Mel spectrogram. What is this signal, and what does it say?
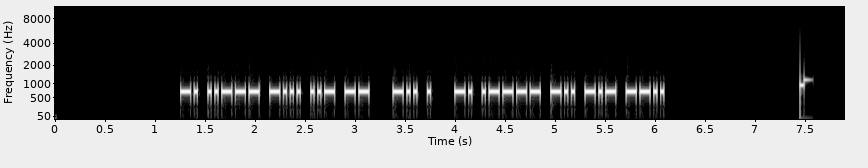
Morse code, heard as a keyed tone, about 34 wpm, 700 Hz. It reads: N2BUM DE N1DKZ
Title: USA Callsign DE Callsign - 5 Characters - 35wpm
